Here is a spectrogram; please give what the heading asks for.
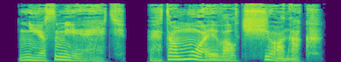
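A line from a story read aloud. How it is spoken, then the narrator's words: Hiss turning into growl. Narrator (Russian): Под конец шипение превратилось в рычание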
